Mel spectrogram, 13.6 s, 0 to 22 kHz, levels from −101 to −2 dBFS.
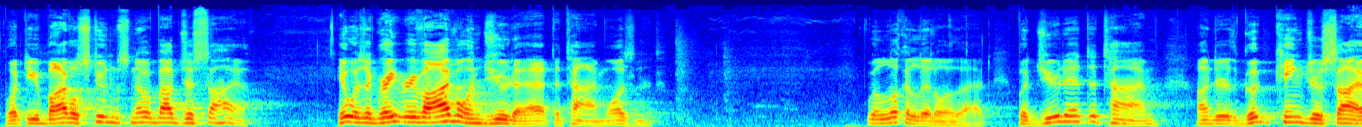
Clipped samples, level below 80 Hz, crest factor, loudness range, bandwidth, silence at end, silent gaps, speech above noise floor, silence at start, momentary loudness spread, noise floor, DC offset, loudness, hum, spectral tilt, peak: under 0.1%; -58 dBFS; 20 dB; 11 LU; 16 kHz; 0 s; none; 42 dB; 0.05 s; 14 LU; -61 dBFS; under 0.1%; -20 LUFS; none; -6.5 dB/octave; 0 dBFS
